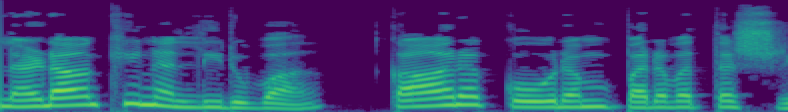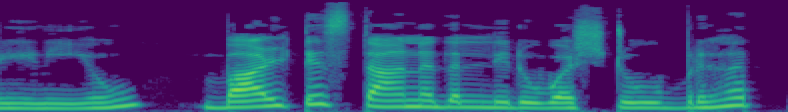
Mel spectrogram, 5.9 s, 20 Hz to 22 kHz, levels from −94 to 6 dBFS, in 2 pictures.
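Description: No technical faults detected.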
